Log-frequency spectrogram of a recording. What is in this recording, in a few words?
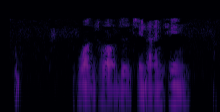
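Police Patrol Dispatch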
